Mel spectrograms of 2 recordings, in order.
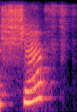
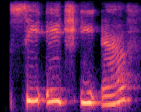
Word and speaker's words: chef: night and that word c h EF it is pronounced sh like sh Chef sh Chef right so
